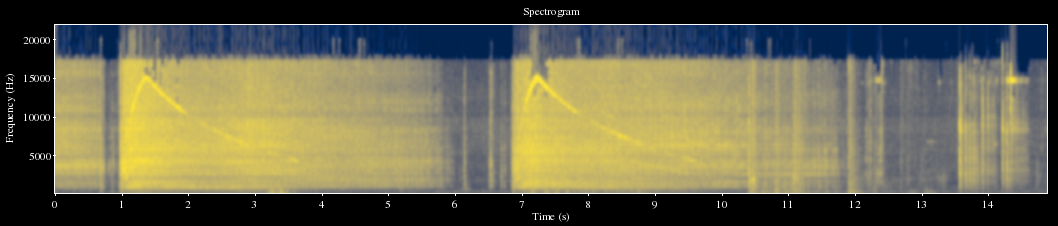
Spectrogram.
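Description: A power tool spins out the upper housing bolts, two loud whirring runs each a few seconds long, followed by metallic clinks and rattles of loosened bolts and parts, without any talking.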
